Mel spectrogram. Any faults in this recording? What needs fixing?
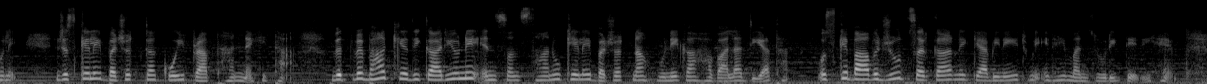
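From 9.67 s to the end at 12.08 s, de-emphasis has been applied wrongly. A treble cut meant to undo pre-emphasis hits audio that never had it, or hits it twice. The top slopes away smoothly, about 11 dB down at 10 kHz against 1 kHz. The sound turns dull and muffled. Apply de-emphasis only once, and only to material that was pre-emphasised.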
